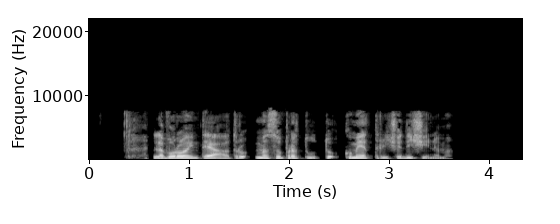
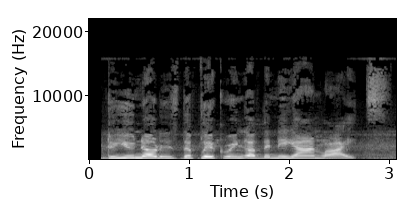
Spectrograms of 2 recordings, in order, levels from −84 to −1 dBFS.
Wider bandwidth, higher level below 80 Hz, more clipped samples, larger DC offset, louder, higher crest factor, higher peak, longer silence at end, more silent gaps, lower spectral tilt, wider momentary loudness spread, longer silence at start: second, 8.4 kHz vs 16 kHz; first, -56 dBFS vs -74 dBFS; neither; neither; second, -21 LUFS vs -18 LUFS; about the same, 18 dB vs 16 dB; about the same, -4 dBFS vs -2 dBFS; first, 0.75 s vs 0 s; first, 1.60-1.65 s, 2.30-2.35 s, 2.50-2.55 s vs none; about the same, -5 dB/octave vs -4.5 dB/octave; first, 18 LU vs 6 LU; first, 0.35 s vs 0.1 s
